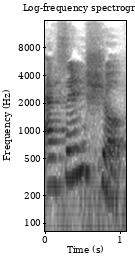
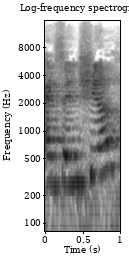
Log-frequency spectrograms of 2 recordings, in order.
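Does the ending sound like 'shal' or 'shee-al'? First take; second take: shal; shee-al. First: The ending is said as 'shal'. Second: The ending is said as 'shee-al'. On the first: The speaker calls it right. "এটা হবে এসেনশিয়াল" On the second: The speaker calls it wrong. "এটা এসেনশিয়াল হবে না"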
